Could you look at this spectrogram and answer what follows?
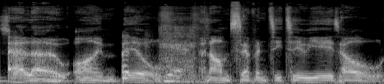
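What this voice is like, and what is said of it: Creepy demon voice. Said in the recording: “the demon voice ... doing this exact same voice ... So what's the voice? Can you do the voice?”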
